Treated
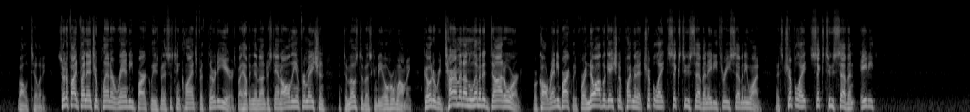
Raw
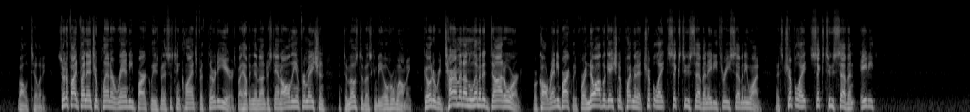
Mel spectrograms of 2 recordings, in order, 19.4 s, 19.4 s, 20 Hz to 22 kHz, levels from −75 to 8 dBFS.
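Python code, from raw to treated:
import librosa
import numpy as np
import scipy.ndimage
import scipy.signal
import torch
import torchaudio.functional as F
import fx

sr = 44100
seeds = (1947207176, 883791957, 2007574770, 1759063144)

y = fx.graphic_eq_31(x, sr, hz=(800, 1600, 10000), db=(6, 6, -10), at=(7.45, 8.56))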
